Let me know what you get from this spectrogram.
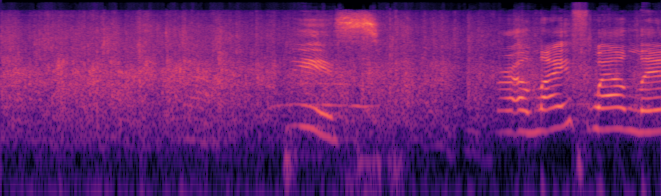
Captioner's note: applause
